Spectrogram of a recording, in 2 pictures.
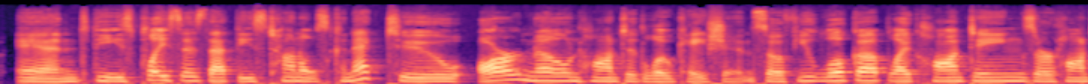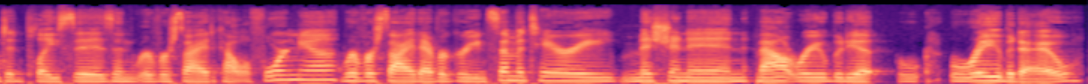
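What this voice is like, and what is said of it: Country twang mixed with valley girl. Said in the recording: “You sound so country. ... It's like I'm developing an accent, but like a valley girl at the same time.”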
